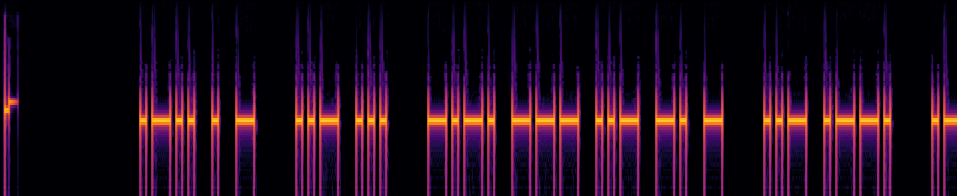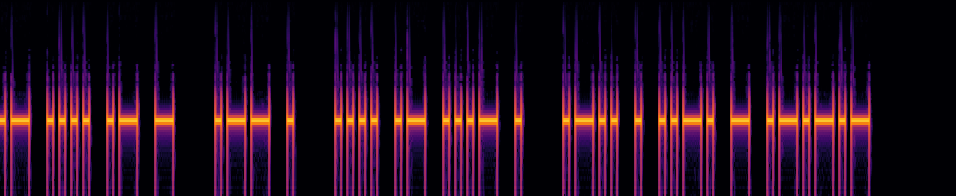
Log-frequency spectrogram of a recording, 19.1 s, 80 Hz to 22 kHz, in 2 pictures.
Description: Morse code, heard as a keyed tone, about 20 wpm, 700 Hz. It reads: LET US COUNT UP WHAT WE HAVE LEFT.
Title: Sentences from Top 1500 Words 20wpm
